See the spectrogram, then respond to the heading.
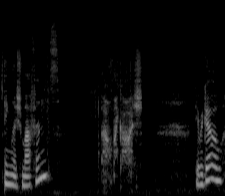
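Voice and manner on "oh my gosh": whisper. Real, not acted. Awed at old cookbook.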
